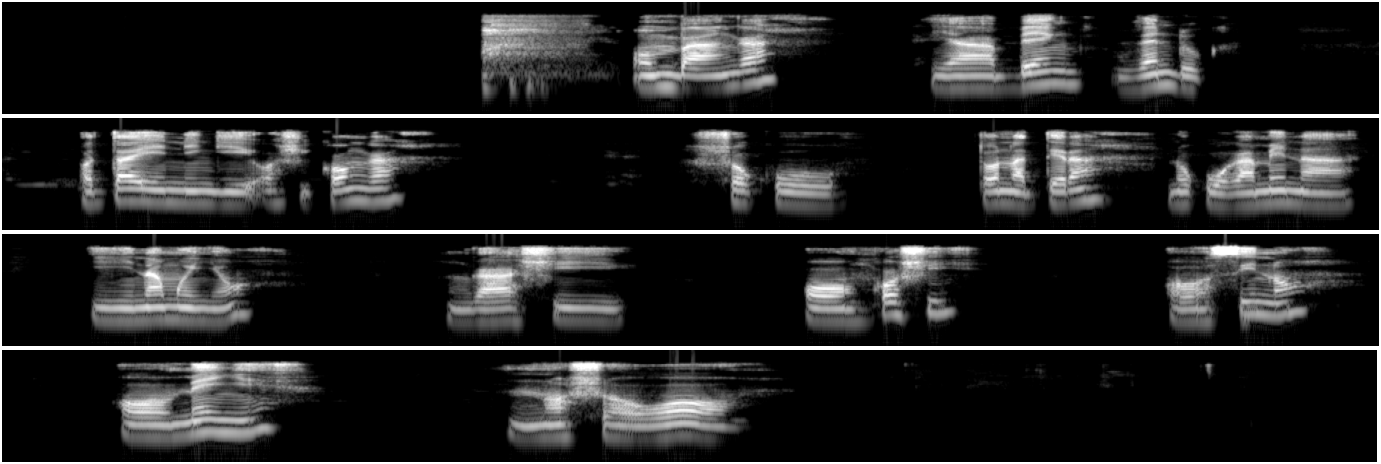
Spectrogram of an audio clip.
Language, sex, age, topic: Oshiwambo, male, 25-35, finance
